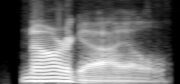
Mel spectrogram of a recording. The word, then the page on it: narghile: American English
